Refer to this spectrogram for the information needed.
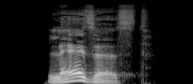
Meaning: second-person singular subjunctive II of lesen
- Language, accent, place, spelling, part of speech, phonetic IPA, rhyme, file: German, Germany, Berlin, läsest, verb, [ˈlɛːzəst], -ɛːzəst, De-läsest.ogg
